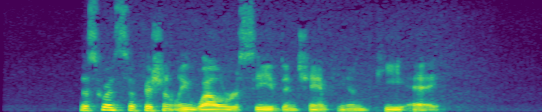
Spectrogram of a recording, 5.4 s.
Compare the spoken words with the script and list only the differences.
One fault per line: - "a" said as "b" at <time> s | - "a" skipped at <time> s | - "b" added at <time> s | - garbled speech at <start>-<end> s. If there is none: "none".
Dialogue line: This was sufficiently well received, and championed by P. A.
- "by" skipped at 3.7 s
